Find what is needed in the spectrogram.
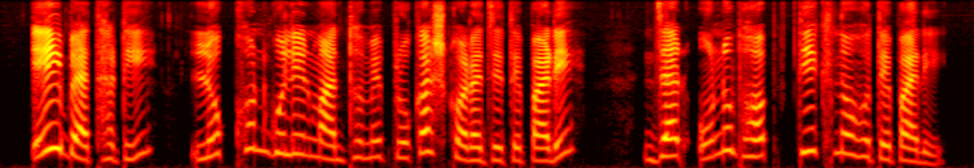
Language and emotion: Bengali, neutral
